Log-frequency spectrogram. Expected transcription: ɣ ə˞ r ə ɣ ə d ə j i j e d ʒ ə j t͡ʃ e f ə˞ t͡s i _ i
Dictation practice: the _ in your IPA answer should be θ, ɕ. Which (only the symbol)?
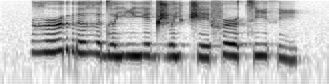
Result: θ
